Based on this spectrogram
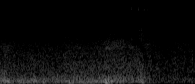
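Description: Wind blows on a cold winter morning around 20 degrees, buffeting the microphone as a steady rushing roar with a brief gust near the middle.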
